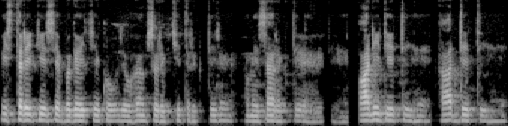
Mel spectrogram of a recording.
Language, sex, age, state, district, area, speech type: Hindi, male, 60+, Uttar Pradesh, Prayagraj, rural, spontaneous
